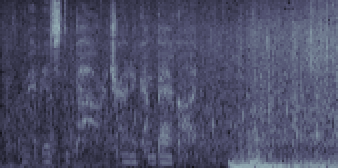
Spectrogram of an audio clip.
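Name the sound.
rain falling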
